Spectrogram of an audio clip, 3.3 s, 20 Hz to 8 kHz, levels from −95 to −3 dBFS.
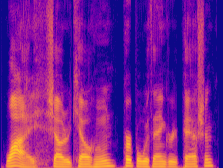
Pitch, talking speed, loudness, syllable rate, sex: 120 Hz, 125 wpm, -20 LUFS, 4.1 syllables/s, male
